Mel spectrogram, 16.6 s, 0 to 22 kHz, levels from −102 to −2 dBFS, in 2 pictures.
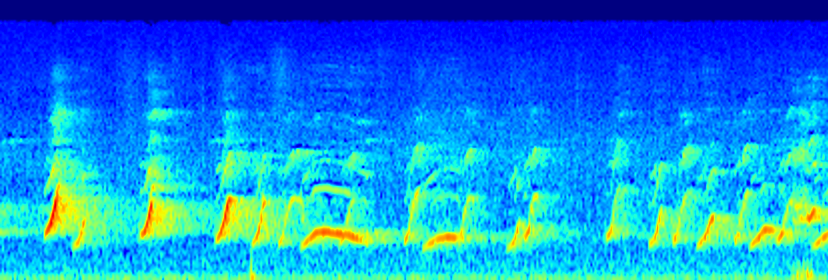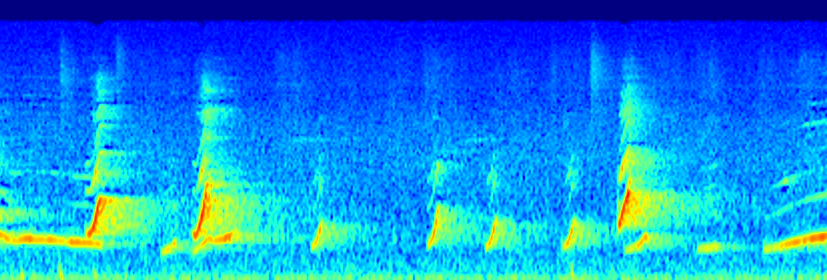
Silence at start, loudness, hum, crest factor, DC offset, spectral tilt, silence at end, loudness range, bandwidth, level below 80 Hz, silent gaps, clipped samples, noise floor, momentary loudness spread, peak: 0 s; -28 LUFS; none; 24 dB; under 0.1%; -3.5 dB/octave; 0 s; 9 LU; 16 kHz; -54 dBFS; none; under 0.1%; -54 dBFS; 22 LU; -6 dBFS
